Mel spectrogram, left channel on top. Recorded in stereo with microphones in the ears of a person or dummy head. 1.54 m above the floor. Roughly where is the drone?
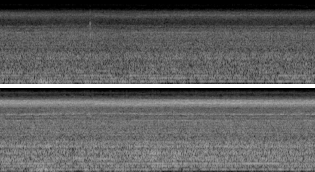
Right.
